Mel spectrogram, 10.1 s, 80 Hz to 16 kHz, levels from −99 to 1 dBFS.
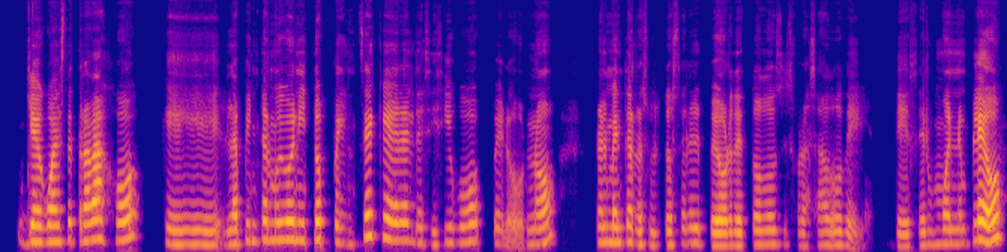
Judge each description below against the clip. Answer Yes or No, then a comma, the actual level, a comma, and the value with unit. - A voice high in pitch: Yes, high, 215 Hz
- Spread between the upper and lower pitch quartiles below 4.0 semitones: No, average, 4.4 semitones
